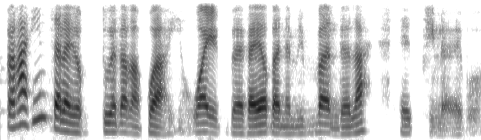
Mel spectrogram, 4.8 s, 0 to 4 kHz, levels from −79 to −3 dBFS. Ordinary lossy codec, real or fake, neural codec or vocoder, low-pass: none; fake; codec, 16 kHz, 0.5 kbps, X-Codec, HuBERT features, trained on LibriSpeech; 3.6 kHz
